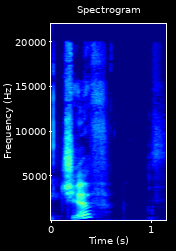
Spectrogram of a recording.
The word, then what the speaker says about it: GIF: also sorry go ahead you say jiff yeah that's how it's pronounced oh what do you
